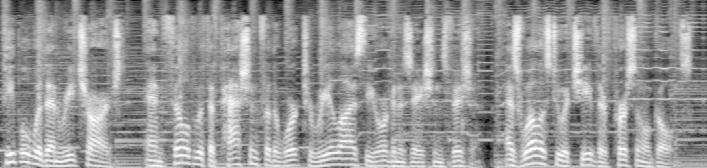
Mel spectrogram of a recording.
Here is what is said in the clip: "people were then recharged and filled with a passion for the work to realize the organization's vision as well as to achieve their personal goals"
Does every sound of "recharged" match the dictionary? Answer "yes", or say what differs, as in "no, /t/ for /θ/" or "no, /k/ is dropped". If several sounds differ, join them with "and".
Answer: yes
